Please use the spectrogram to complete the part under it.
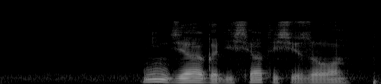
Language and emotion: Russian, sad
